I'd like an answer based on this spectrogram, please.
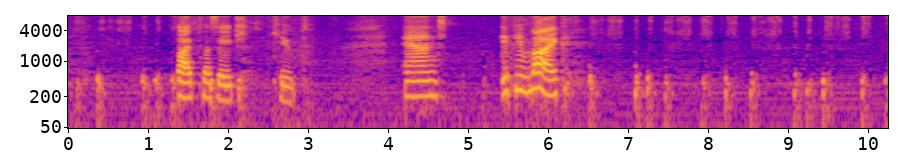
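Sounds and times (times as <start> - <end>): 
pen scratching on scratch paper while working a math problem: 0.0 - 2.7, 6.5 - 10.2
speech: 1.4 - 3.0, 4.2 - 4.8, 5.4 - 7.4.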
